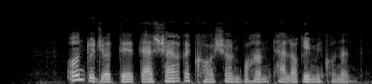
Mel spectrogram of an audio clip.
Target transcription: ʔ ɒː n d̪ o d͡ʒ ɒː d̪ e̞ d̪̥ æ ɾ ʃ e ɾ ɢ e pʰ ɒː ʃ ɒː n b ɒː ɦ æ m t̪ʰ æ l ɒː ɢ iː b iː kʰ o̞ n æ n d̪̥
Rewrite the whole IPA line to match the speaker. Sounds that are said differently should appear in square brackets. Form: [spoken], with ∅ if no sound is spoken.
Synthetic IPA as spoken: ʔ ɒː n d̪ o d͡ʒ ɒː [d̪ː] e̞ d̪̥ æ ɾ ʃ [æ] ɾ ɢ e [kʰ] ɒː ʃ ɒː n b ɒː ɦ æ m t̪ʰ æ l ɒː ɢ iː [m] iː kʰ o̞ n æ n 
